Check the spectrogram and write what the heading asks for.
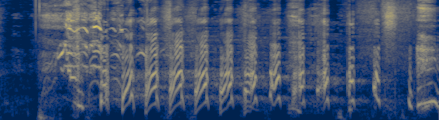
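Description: Several people break into loud laughter about half a second in, a quick run of rising-and-falling laughs from overlapping voices.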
